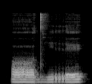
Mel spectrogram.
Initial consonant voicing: voiced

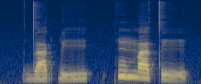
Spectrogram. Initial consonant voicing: voiced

